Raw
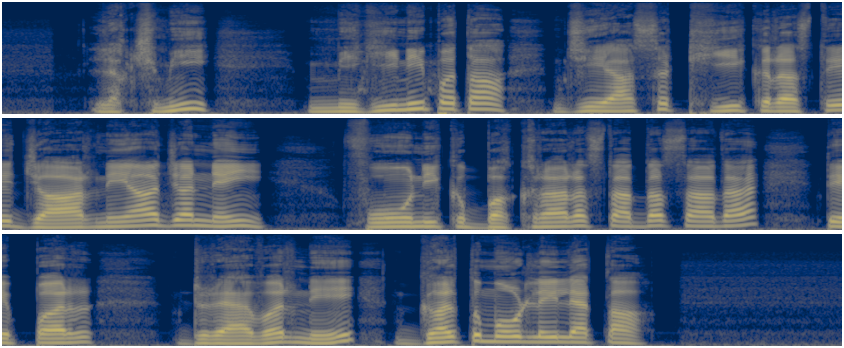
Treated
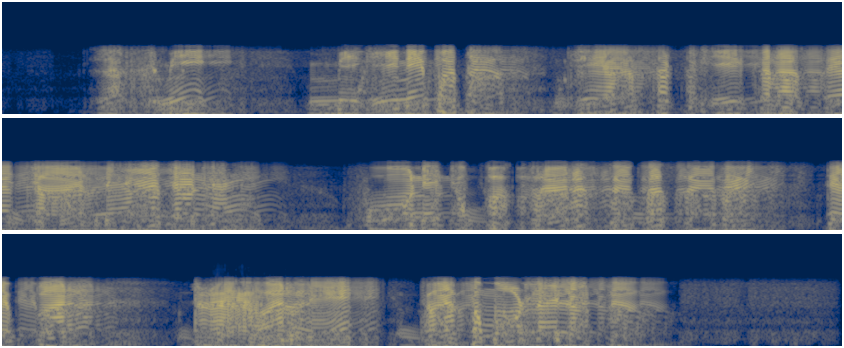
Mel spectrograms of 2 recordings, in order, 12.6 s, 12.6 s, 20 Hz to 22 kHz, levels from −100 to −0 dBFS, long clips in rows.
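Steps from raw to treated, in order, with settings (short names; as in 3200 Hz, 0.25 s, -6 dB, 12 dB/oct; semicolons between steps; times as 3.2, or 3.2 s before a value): spectral gate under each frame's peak -20 dB weak; dynamic EQ 1700 Hz, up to +6 dB, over -57 dBFS, Q 1.9; AGC gain up to 16.5 dB; in parallel at -8.5 dB: companded quantiser 4-bit; 5.32–6.13 on the sum: air absorption 490 m; on a send: echo 0.141 s -13 dB; on the sum: downsampling 8000 Hz; 9.44–9.91 fast leveller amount 50%; gain -5.5 dB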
